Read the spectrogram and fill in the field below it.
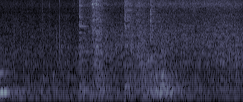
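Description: Potatoes are stirred into an onion-tomato masala in a pan over medium flame. A soft background sizzle runs under a few scraping spatula strokes and light clatters against the pan, and no one speaks.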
